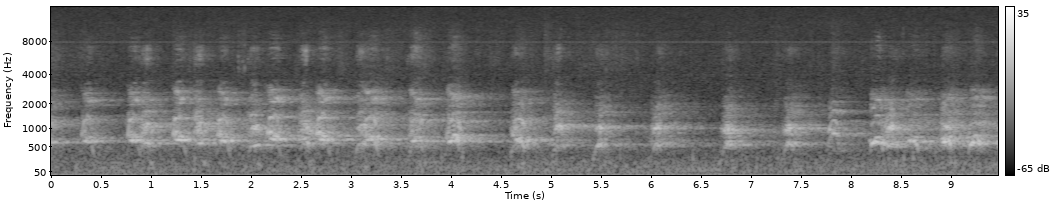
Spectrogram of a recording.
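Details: Slovak hounds, a pair kept in a pen, give a run of sharp, resonant barks spaced roughly half a second apart, some slightly drawn out, with a quiet background.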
